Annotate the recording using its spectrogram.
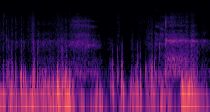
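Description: Footsteps in fresh snow: a string of irregular soft thuds as someone walks along a snowed-in truck.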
